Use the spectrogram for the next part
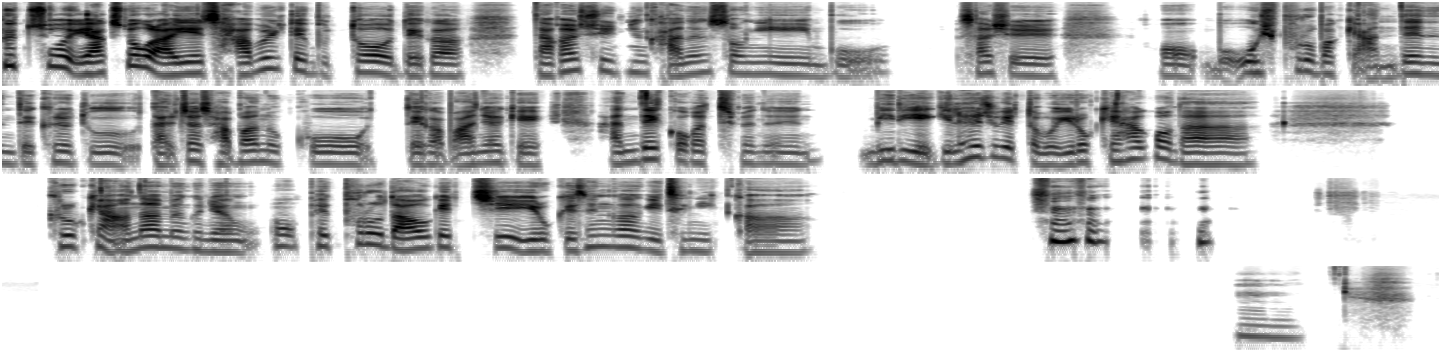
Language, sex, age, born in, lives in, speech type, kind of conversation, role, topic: Korean, female, 40-44, South Korea, United States, conversation, unstructured, none, 약속을 지키지 못했을 때 어떻게 진정성 있게 사과하면 좋을까요?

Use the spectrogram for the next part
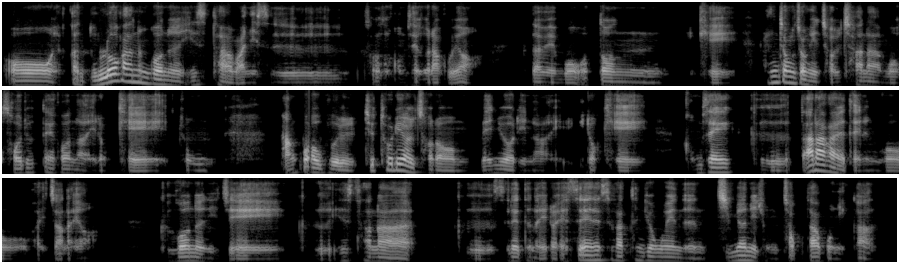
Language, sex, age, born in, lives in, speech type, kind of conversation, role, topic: Korean, male, 40-44, South Korea, Japan, conversation, unstructured, none, SNS와 블로그 중 어떤 플랫폼이 소통에 더 적합하다고 생각하시나요?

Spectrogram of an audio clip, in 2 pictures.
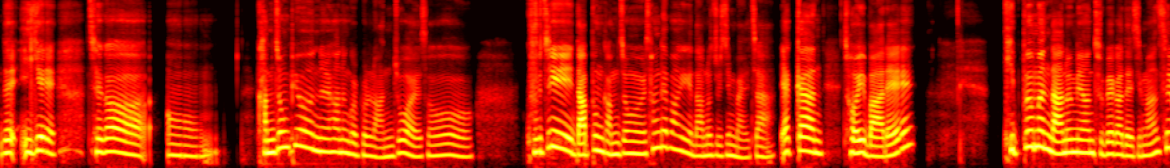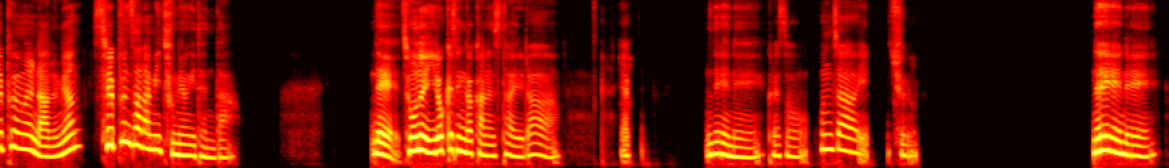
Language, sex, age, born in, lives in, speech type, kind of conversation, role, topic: Korean, female, 18-19, South Korea, United States, conversation, podcast, guest, 스트레스가 쌓일 때 우리 몸은 어떤 신호를 보내나요?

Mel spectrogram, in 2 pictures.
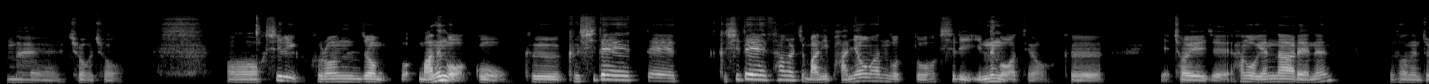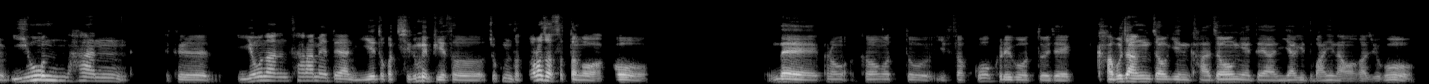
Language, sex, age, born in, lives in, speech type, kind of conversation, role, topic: Korean, male, 20-24, South Korea, South Korea, conversation, unstructured, none, 요즘 가장 재미있게 본 영화는 무엇인가요?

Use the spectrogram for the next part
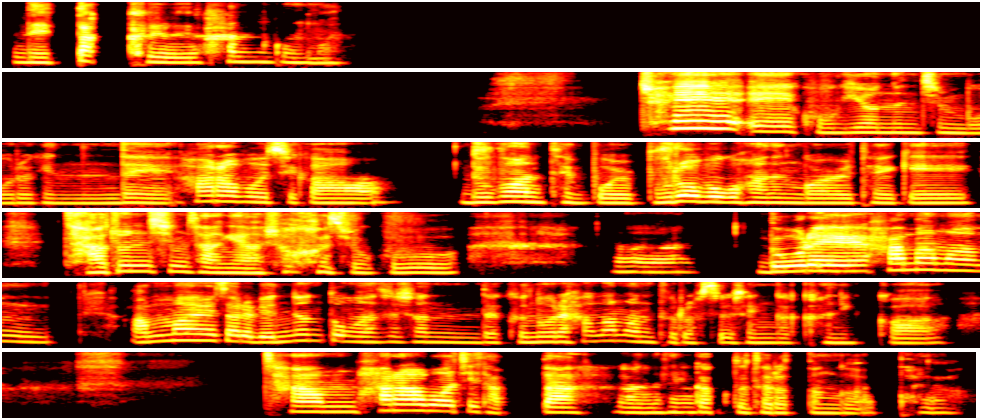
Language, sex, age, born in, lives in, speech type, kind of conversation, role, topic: Korean, female, 18-19, South Korea, United States, conversation, podcast, guest, 음악을 들으면 떠오르는 특별한 추억 하나를 들려주실 수 있나요?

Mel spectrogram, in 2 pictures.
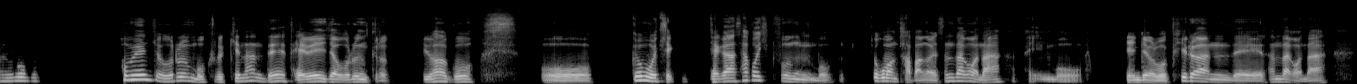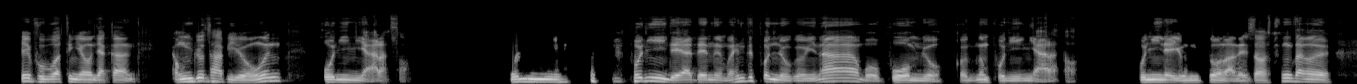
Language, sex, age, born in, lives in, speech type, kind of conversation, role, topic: Korean, male, 40-44, South Korea, South Korea, conversation, unstructured, none, 비상금이 없으면 어떤 상황이 가장 걱정되시나요?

